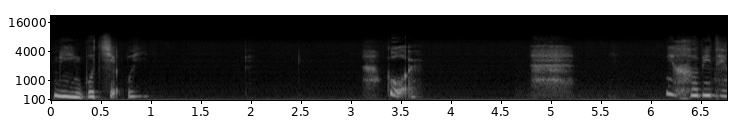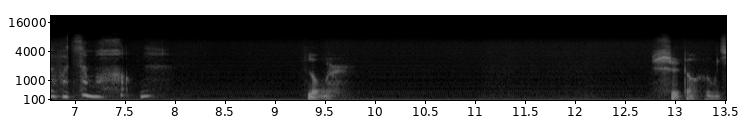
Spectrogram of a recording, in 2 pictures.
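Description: A young man speaks quietly and gravely, close by.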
